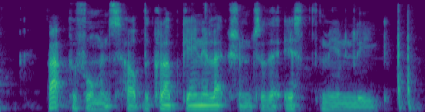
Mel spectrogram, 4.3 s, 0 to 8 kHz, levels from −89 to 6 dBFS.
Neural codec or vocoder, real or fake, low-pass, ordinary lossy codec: none; real; 7.2 kHz; Opus, 64 kbps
